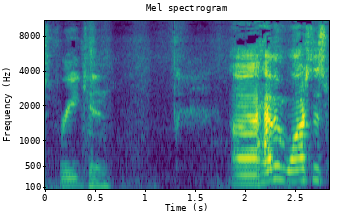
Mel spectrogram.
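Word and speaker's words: Friedkin: the late William fryin or fredin yeah William fredin that's how you pronounce his name I keep saying fryin but it's frein uh I haven't watched this one but I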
